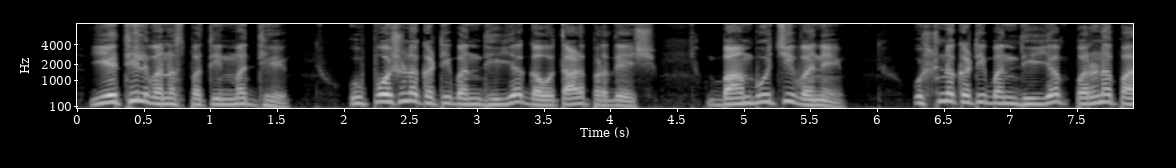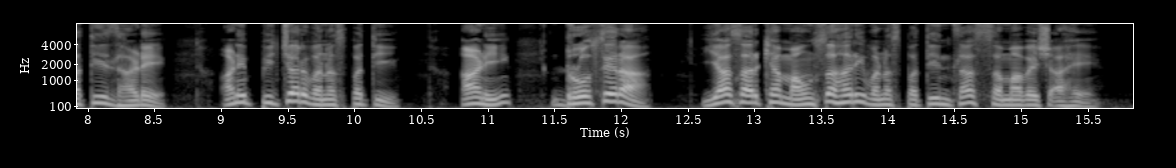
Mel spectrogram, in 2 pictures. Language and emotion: Marathi, neutral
